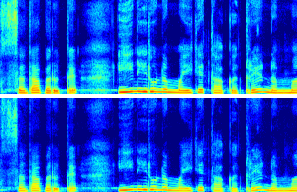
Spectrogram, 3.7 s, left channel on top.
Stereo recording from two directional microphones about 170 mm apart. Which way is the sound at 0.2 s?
35° left (ahead or behind).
